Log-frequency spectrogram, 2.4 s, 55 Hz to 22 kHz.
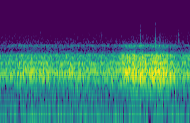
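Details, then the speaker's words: Heathkit SB104A transceiver during D board (HFO/premix) alignment: the receiver comes to life, a steady hiss that swells after about 1.5 s; radio fixed, passing band noise. "It's come to life. Hey, I fixed the radio. I finally actually fixed something."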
